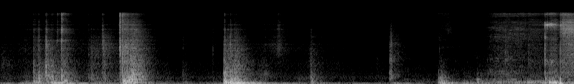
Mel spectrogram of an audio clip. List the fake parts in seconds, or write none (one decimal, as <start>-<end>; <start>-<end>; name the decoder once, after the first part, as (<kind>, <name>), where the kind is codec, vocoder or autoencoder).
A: 0.0-3.9 (autoencoder, DAC-VAE); 5.3-5.7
